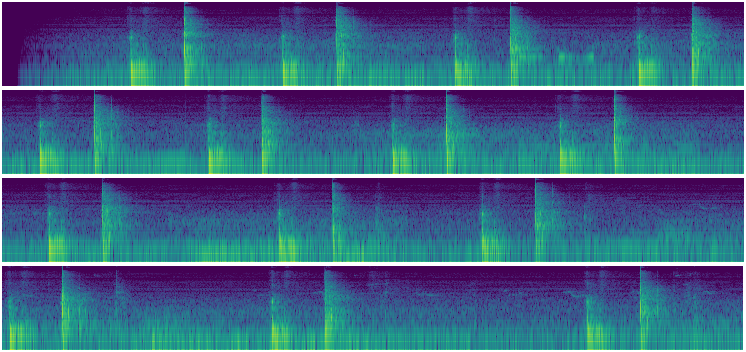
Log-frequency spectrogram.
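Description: Baseballs smacking into a catcher's mitt in a repeated receiving drill. The sharp impacts come mostly in pairs about half a second apart, a pair roughly every second and a half.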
